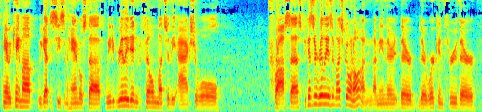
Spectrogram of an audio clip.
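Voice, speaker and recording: A man's voice: medium pitch, expressive, normal speed, a little mellow. Tired host, 40s male, rambling, casual phone-held vlog in a shop. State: exhausted. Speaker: knife channel host. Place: small cluttered office, then large workshop. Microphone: phone held at arm's length.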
